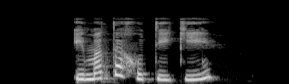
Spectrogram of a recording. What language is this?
Yanahuanca Pasco Quechua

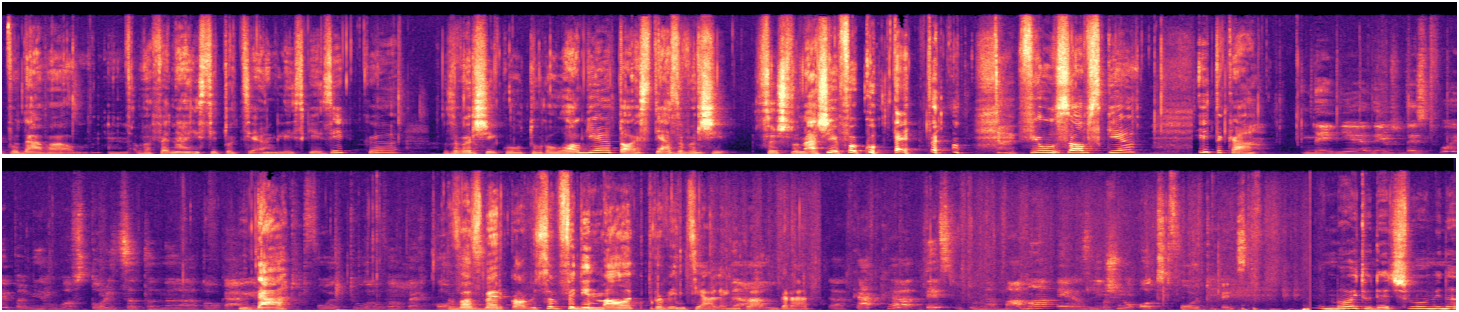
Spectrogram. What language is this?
Bulgarian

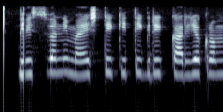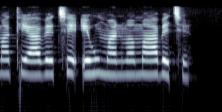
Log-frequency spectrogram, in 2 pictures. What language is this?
Gujarati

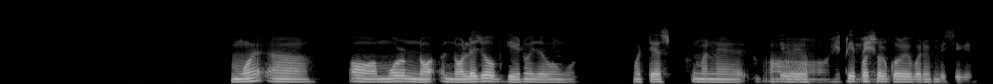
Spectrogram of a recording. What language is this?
Assamese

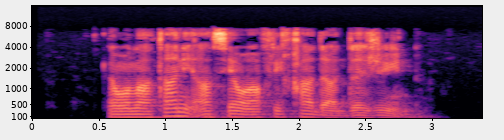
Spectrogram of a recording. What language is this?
Central Kurdish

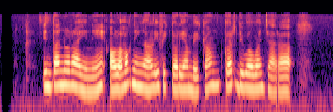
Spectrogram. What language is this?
Sundanese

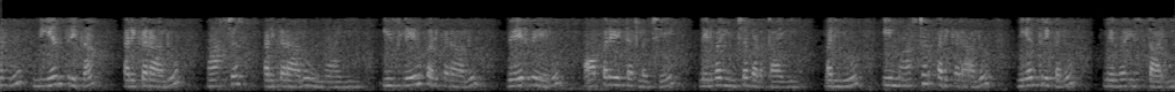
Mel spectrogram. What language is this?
Telugu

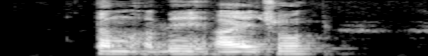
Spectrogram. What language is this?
Goaria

